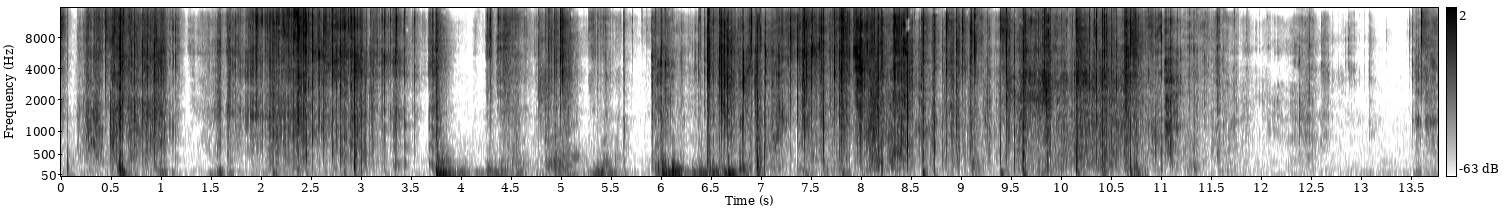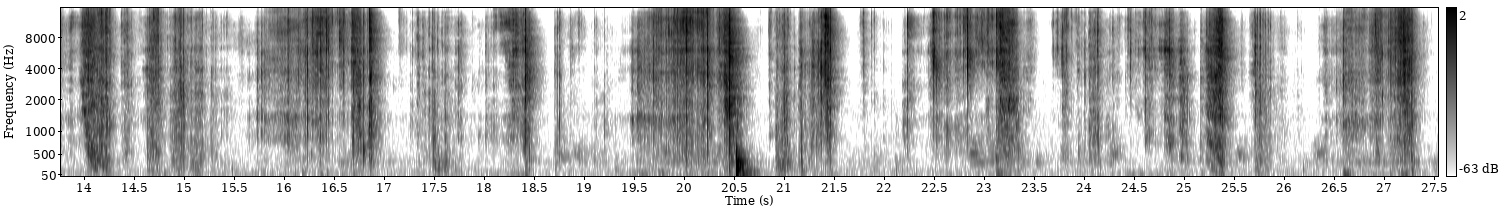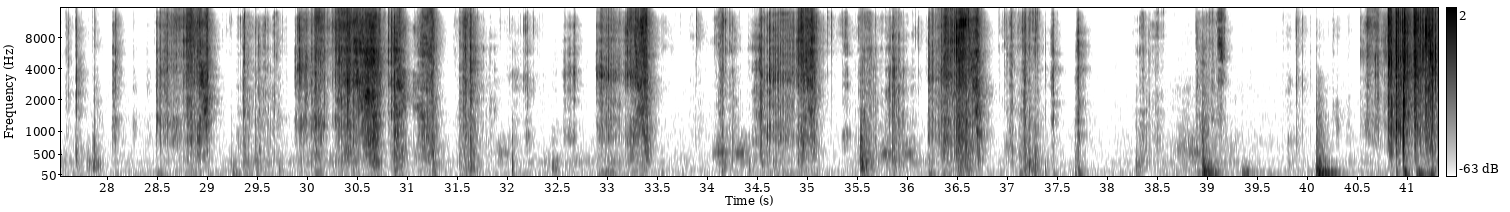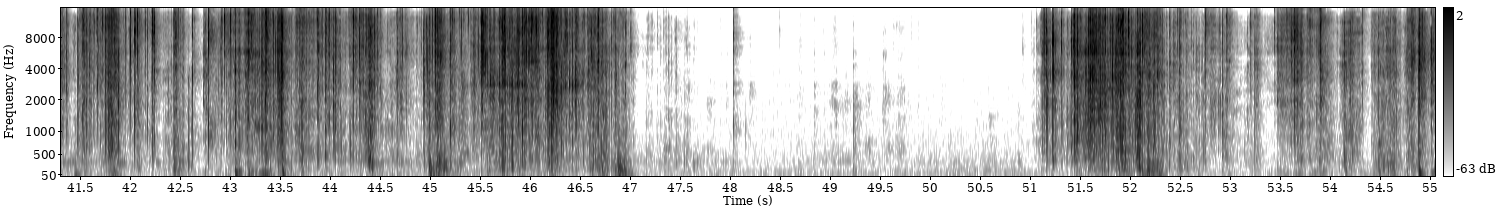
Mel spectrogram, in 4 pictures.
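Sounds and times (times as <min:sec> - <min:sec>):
onion skins crackling as torn: 0:00.2 - 0:11.5, 0:40.6 - 0:47.0, 0:51.1 - 0:55.0.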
